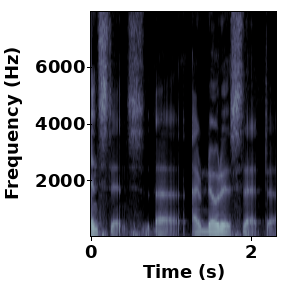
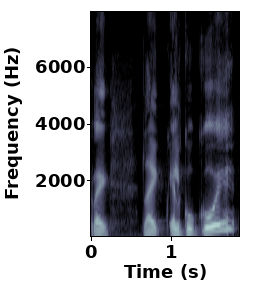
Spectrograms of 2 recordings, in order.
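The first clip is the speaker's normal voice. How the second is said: ordinary talk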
